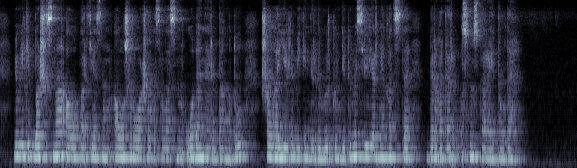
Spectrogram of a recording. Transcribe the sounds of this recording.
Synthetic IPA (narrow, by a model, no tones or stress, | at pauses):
me̞mle̞kʲe̞t̪̚bɑsʃəsənɑʔɑwəlˠpart̪ʲijasənəɴɑ̰wəlˠʃɑɾuɑʃəlˠəʁəsɑlˠɑsənwo̞d̪ɑnæɾɪd̪ɑmət̪u | ʃɑlˠʁɑje̞ld̪ɪme̞kʲe̞nd̪e̞ɾd̪ɪwɵɾkʲe̞nd̪e̞t̪umæse̞le̞le̞ɾɪne̞qʰɑt̪ə̥st̪əbɪɾqʰɑt̪ɑɾʊsənəs̬t̪ɑɾɑjt̪əlˠd̪ə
